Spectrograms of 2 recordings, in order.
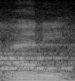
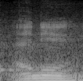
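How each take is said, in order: The two takes are said the same way.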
